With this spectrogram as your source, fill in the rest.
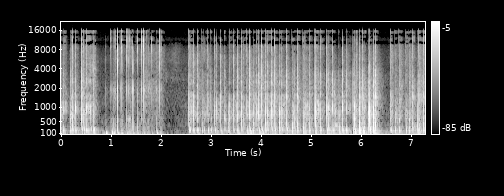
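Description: A cardboard box is tapped and scratched in quick, close succession, giving dense dry thunks and crisp scratchy rasps that spread from low thuds up into bright highs. The taps stay short with almost no ring, and the run stops briefly for about half a second before resuming at a steady pace.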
